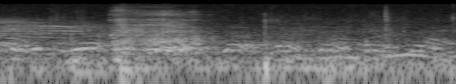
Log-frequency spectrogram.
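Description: A high-pitched shout on a football pitch tails off at the start, followed by faint shouts and calls from across the pitch.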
